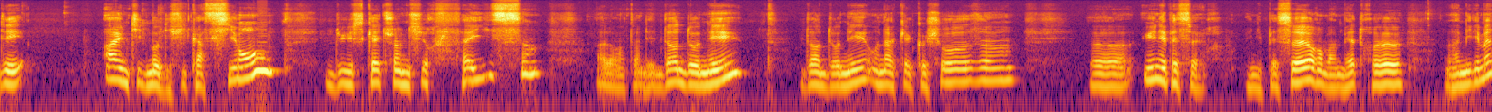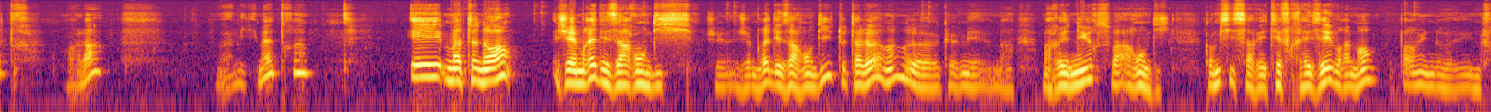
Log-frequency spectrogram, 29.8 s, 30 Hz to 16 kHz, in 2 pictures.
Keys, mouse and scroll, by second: 1.2 click, 6.6 click, 9.1-10.4 drag, 12.0 click, 14.0 KP_2, 14.2 KP_0, 14.6 Return, 16.4-18.7 drag, 19.3 click, 19.9 click, 22.9 click, 26.6 click.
